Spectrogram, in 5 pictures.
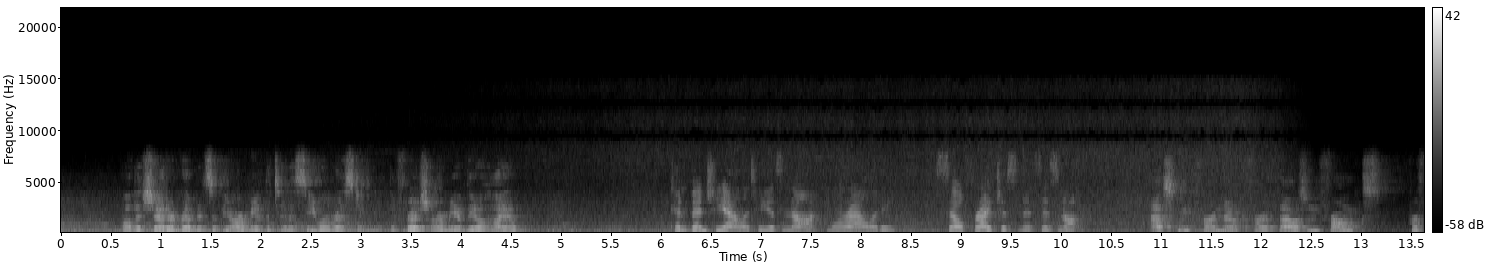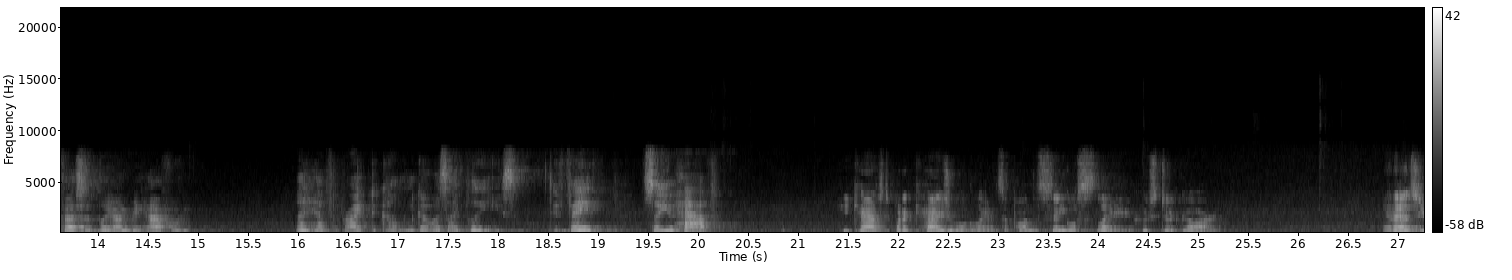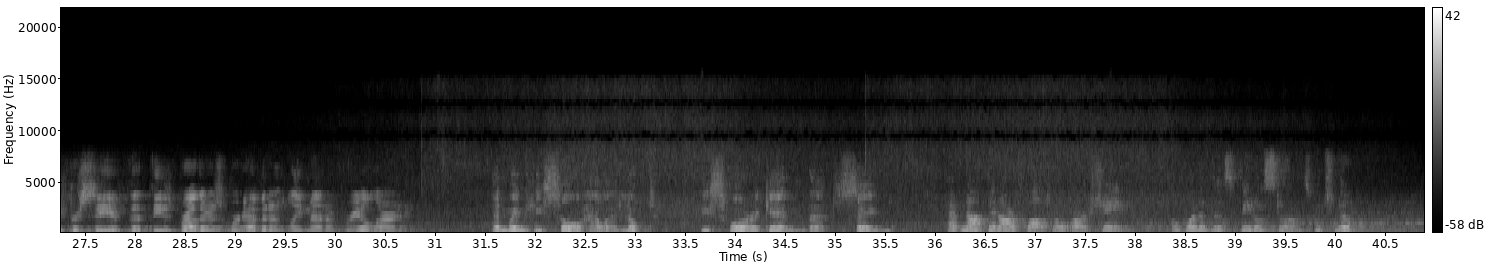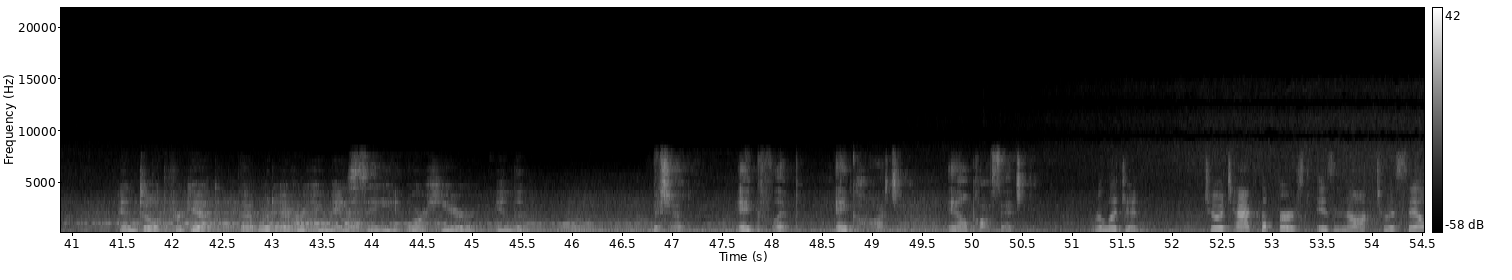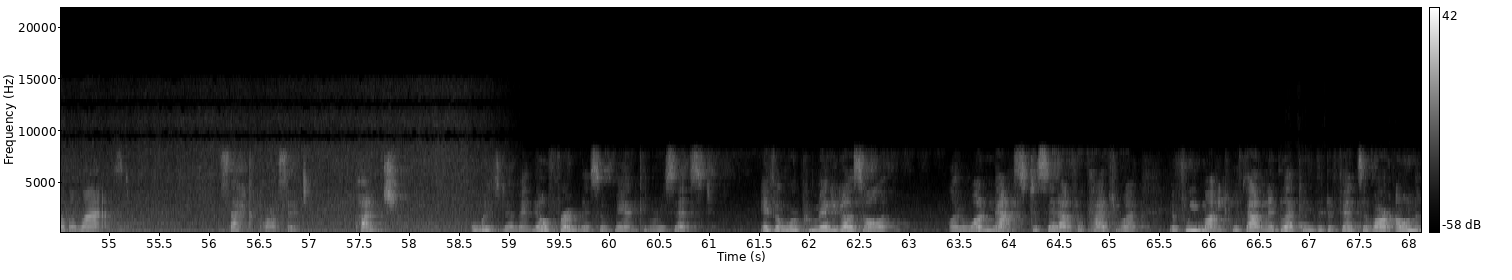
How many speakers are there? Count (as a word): ten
